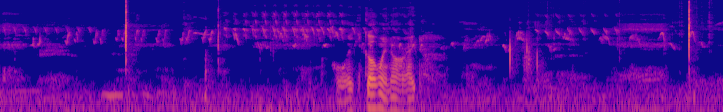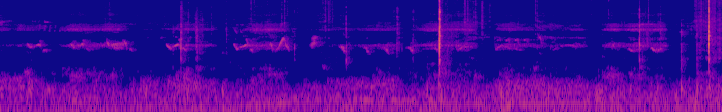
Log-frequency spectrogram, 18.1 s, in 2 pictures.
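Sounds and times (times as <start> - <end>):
low outdoor rumble: 0.0 - 18.0
small birds chirping: 0.0 - 18.0
sharp clicks: 1.5 - 3.5, 6.3 - 16.0.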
